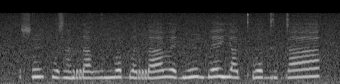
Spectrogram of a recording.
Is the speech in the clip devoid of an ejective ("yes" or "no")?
no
